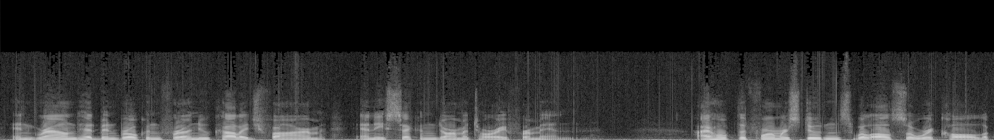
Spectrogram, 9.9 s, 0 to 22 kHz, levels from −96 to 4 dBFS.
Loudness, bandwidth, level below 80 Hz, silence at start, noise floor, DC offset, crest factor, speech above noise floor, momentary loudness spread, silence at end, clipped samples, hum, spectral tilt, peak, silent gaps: -23 LUFS; 14 kHz; -40 dBFS; 0.05 s; -44 dBFS; under 0.1%; 16 dB; 21 dB; 8 LU; 0 s; under 0.1%; none; -7 dB/octave; -6 dBFS; none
